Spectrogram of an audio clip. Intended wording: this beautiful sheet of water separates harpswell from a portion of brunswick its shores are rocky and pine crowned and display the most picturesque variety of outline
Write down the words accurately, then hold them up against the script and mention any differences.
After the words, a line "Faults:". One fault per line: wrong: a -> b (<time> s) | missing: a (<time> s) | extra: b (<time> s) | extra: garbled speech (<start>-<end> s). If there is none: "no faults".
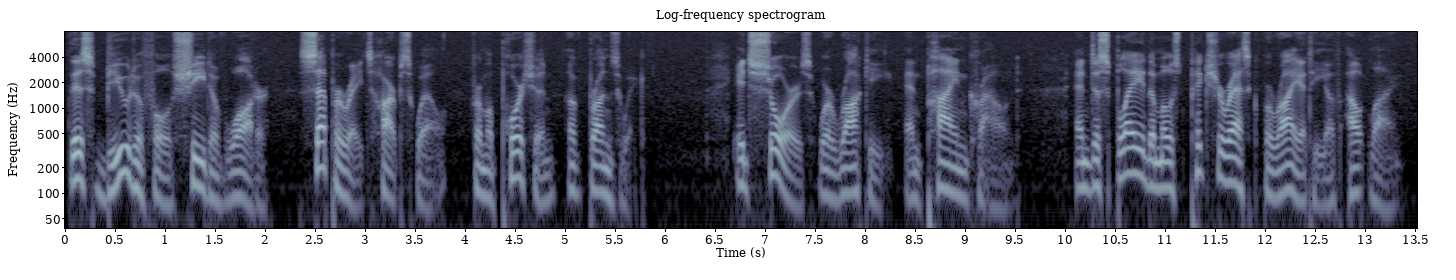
this beautiful sheet of water separates harpswell from a portion of brunswick its shores were rocky and pine crowned and display the most picturesque variety of outline
Faults:
wrong: are -> were (7.5 s)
